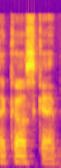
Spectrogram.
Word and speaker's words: Hakosuka: on my video about the Hakoska Skyline, because it's spelled H-A-K-O-S-U-K-A. And he said, hey, it's the Hakosuka. It's like, no, it's not. It's Hakoska, because I've been corrected 1,000 times by my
